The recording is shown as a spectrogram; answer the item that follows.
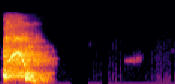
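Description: A single short, loud wordless burst of a man's voice, under a second long, its pitch falling.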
